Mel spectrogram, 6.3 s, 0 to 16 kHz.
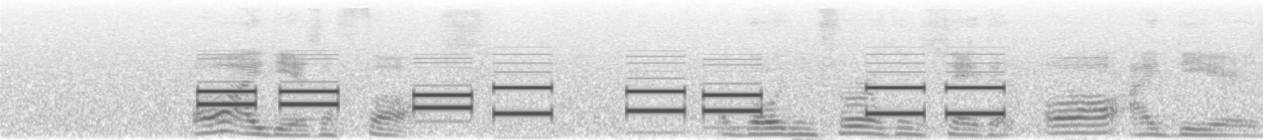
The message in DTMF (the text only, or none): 00 73 54 33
